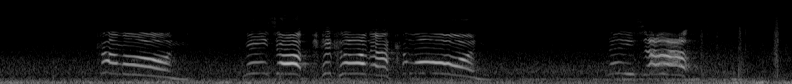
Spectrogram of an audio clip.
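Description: Young women shout to each other.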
